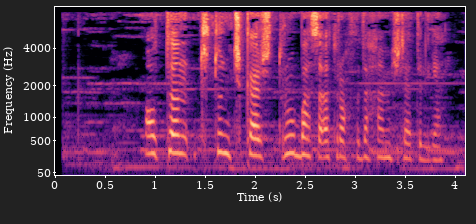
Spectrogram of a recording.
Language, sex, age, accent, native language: Uzbek, female, 19-29, Xorazm, Uzbek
